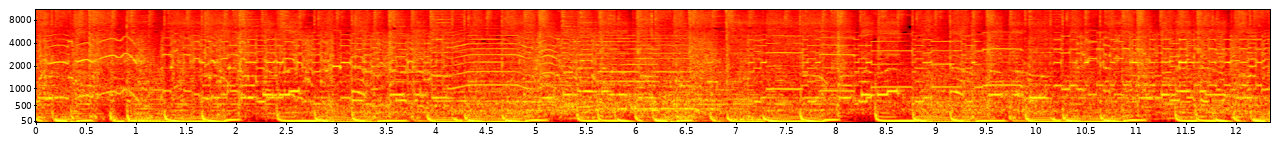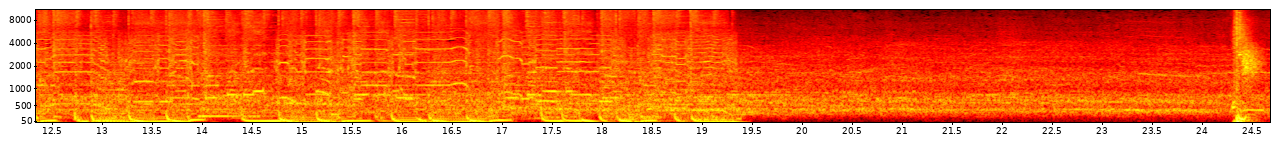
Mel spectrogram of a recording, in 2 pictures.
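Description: Electric guitar solo with string bends over a full backing track with a steady drum beat: a reenactment of a solo that went wrong live. The band cuts off abruptly about three-quarters of the way through, leaving a quieter, thinner sound.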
